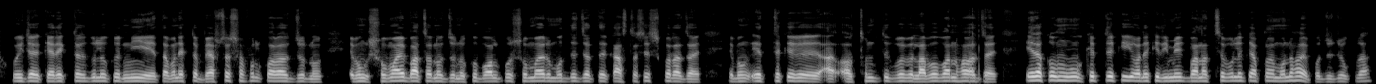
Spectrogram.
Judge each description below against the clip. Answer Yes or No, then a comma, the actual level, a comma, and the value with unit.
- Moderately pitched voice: Yes, medium, 155 Hz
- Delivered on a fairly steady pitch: Yes, narrow, 1.9 semitones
